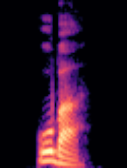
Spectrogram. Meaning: 1. over- 2. upper
- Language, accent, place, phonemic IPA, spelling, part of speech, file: German, Germany, Berlin, /ˈoːbɐ/, ober-, prefix, De-ober-.ogg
